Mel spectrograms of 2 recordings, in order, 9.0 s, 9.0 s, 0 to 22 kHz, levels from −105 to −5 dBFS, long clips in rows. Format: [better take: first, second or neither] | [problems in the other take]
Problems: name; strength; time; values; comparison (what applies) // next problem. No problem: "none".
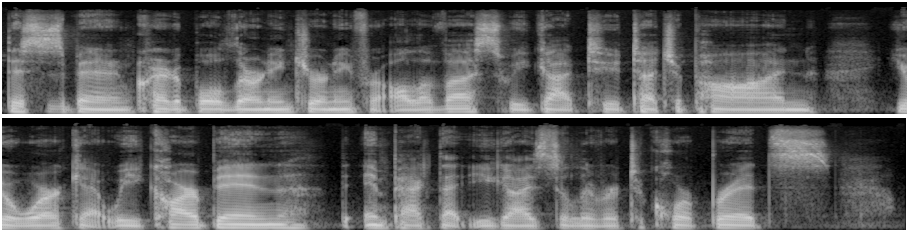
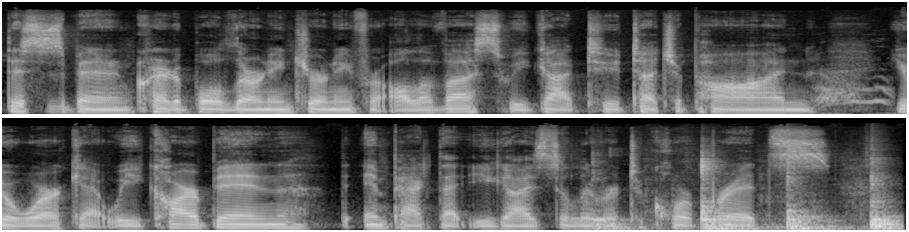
first | dog barking; faint; at 4 s; peak 15 dB below the speech // footsteps; loud; from 7.5 s on; peak 3 dB above the speech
